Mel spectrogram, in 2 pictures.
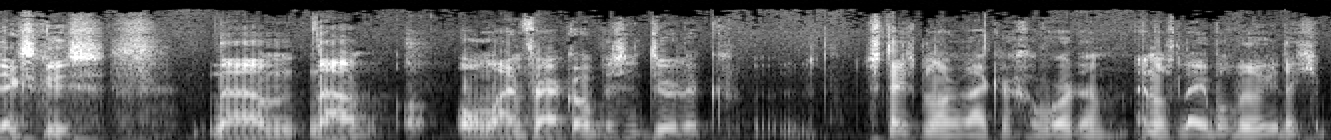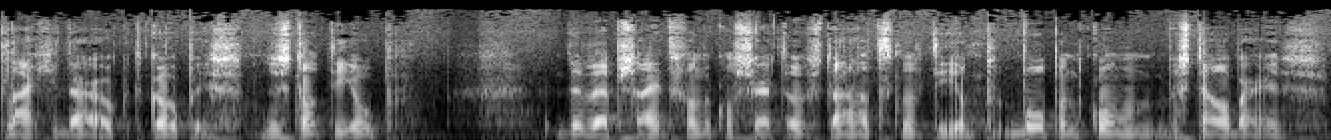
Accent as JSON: {"language": "Dutch", "town": "Delft", "region": "South Holland", "country": "Netherlands", "tie": "born or raised there", "said": "opgegroeid in Delft. Uh, wonen nu ook nog eh, bij Delft in de buurt"}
